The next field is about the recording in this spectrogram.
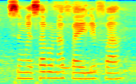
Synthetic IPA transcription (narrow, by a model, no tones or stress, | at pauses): sɪŋwɛsaɾʊnafaɪlɪfa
